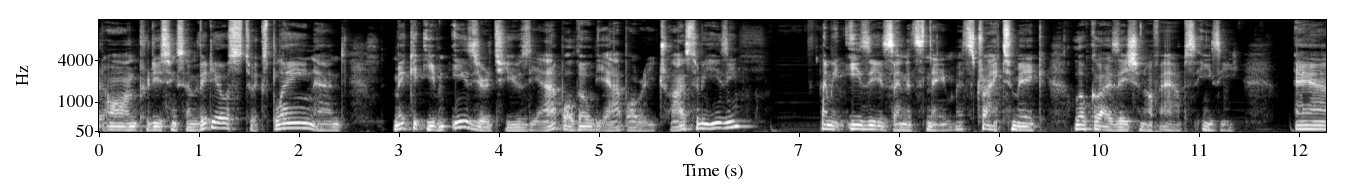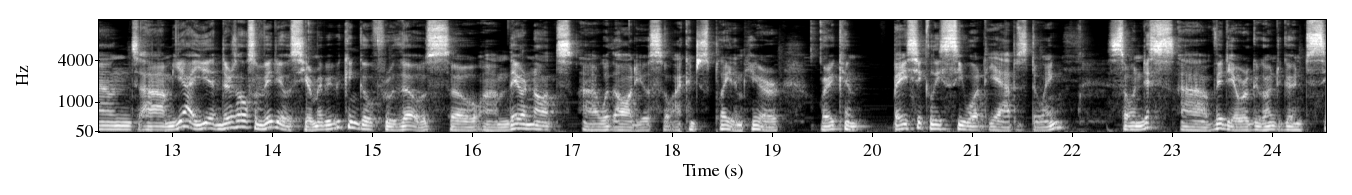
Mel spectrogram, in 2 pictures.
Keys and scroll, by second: 16.3 alt+super+l.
